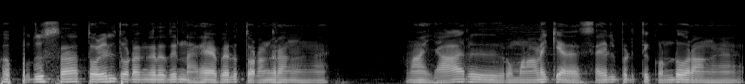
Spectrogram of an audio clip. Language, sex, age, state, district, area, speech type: Tamil, male, 18-30, Tamil Nadu, Thanjavur, rural, spontaneous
